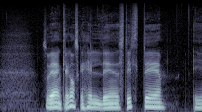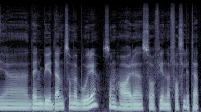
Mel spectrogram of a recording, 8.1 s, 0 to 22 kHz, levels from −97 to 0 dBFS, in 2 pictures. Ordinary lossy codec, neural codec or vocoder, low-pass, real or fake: none; none; 19.8 kHz; real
